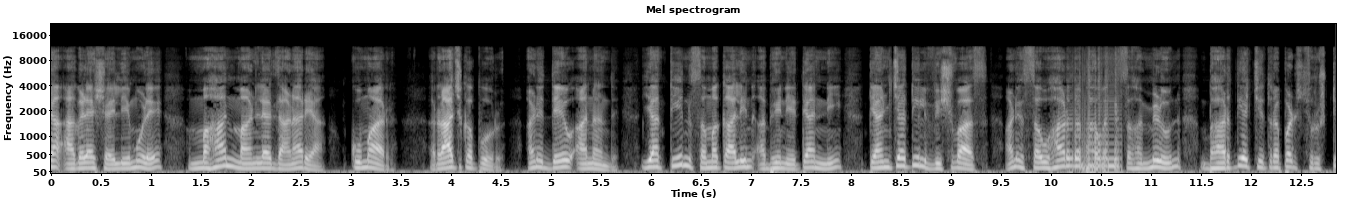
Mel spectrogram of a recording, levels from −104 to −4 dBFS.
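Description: Throughout the clip, the speech was likely squeezed through low-delay AAC compression of the AAC-ELD kind used for video calls, at a rate that fits roughly 32 kbps. At such a low bitrate too few bits are left for the fine detail, so the damage is plainly audible: the voice sounds rough and grainy, with noise filling the gaps between harmonics, and the spectrum stops dead at about 11.6 kHz, leaving the top band dull.

From 10.20 to 10.71 s, right after "अभिनेत्यांनी त्यांच्यातील विश्वास आणि", fresh audio stopped arriving in time and playback likely kept re-sending one short buffer, covering most of that half-second with repeats while the real audio was skipped. The loop repeats every 5 ms, consistent with a very short buffer, stamping a fixed 200 Hz pitch onto the voice. The result is robotic sound from repeated short buffers: a rigid, metallic buzz that only loosely tracks the speech.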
